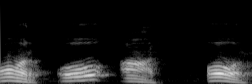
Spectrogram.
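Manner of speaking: ഓർ, spelled O, R, then ഓർ firmly; spelled-out pronunciation. Shown as a demonstration. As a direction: show ഓർ with a long o, letter by letter. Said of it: "മറ്റൊരു വാക്കുണ്ട്". (ഓർ അക്ഷരം പറഞ്ഞ് നീട്ടി ഉച്ചരിച്ച്)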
